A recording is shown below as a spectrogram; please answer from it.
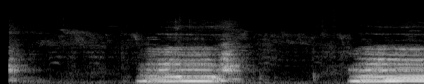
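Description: Bull bellowing twice: two long, low, steady calls about a second each, the second beginning near the end.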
